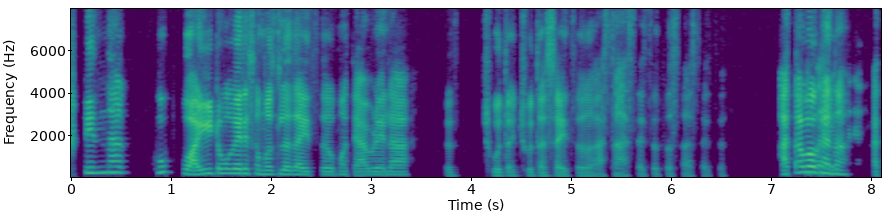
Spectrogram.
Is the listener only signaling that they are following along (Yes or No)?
Yes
